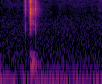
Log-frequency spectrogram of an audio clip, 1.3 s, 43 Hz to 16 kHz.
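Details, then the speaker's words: Remote battery disconnect relay being installed on a Smart car's 12V system and switched by remote: one sharp click, then a fainter click about a second later as it connects and disconnects; normal relay operation. "That's it, connecting and disconnecting."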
